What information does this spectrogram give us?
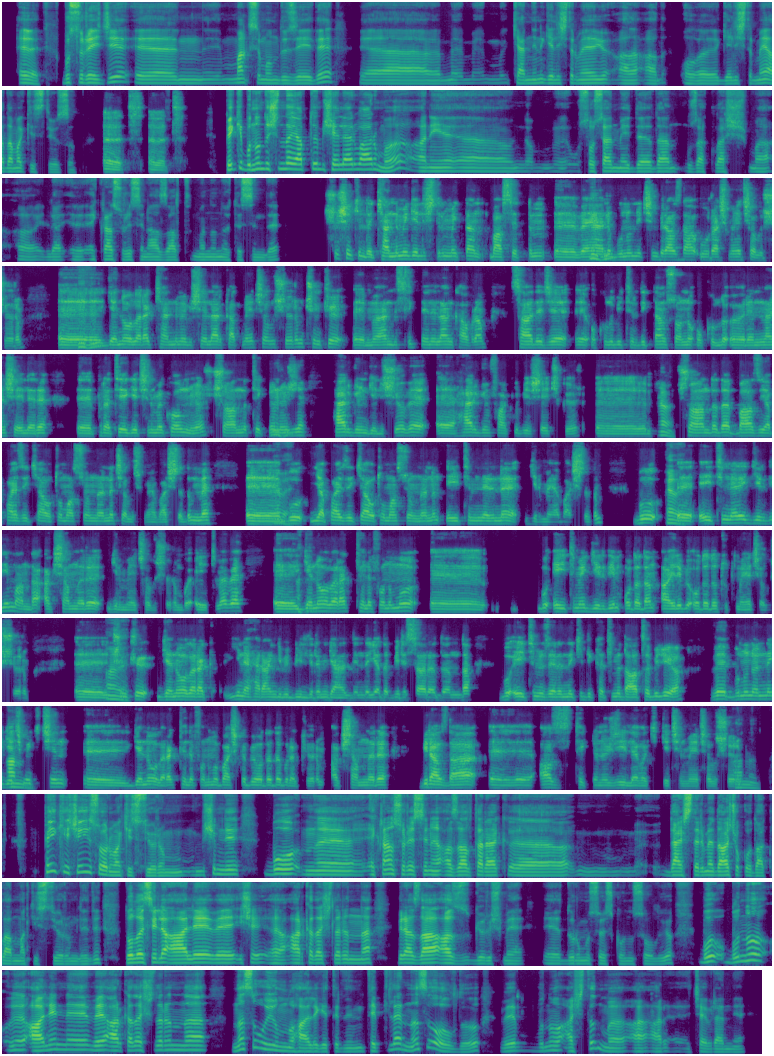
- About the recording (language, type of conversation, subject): Turkish, podcast, Ekran süresini azaltmak için ne yapıyorsun?
- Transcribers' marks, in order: tapping; other background noise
